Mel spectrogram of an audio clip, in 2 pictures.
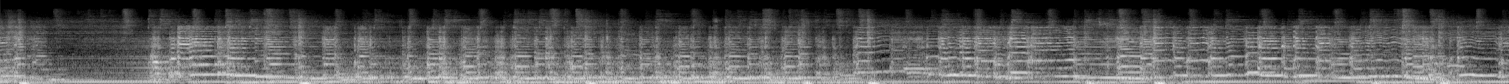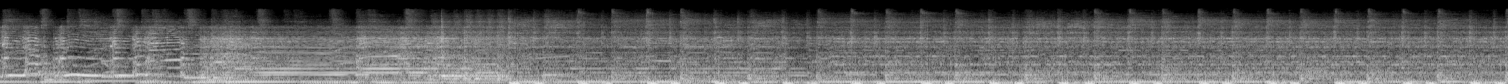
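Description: Live blues-rock trio playing: electric guitar carries a lead line of bent, wavering notes over bass guitar and drums. From about twenty seconds in, a steady drum beat comes to the fore.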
